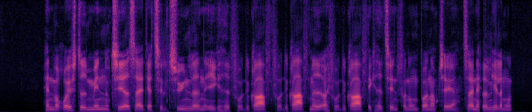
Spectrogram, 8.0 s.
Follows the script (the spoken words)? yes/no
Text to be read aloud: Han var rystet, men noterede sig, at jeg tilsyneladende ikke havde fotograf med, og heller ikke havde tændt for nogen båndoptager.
no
